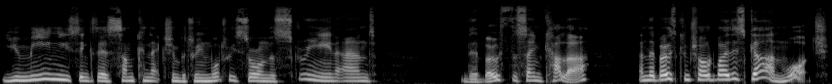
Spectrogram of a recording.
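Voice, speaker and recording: A man voicing an excitable, exasperated physics professor in an audiobook, lecturing emphatically. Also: high voice, moderate pace, dry recording, studio quality, voice pushed up. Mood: incredulous, urgent. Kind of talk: audiobook character dialogue.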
